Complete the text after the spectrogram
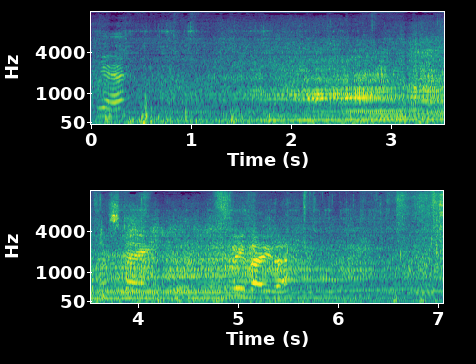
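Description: A hatchback's engine hums as it drives by.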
